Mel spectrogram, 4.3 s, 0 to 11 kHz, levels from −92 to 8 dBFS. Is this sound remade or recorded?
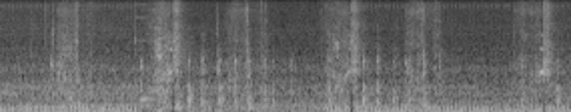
remade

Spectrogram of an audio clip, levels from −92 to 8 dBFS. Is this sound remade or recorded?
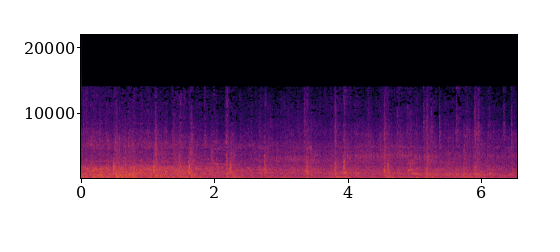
recorded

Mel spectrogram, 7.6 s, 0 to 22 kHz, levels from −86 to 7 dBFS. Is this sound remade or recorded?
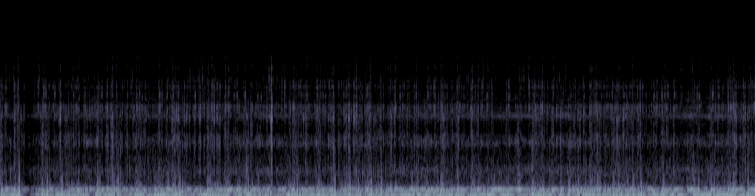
recorded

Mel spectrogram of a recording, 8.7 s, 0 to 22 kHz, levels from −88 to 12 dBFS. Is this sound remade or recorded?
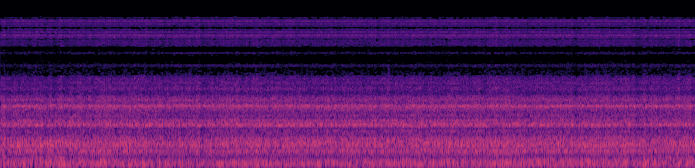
recorded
